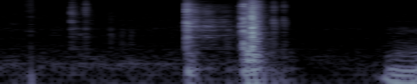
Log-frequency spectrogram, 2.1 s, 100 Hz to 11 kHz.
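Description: Hand wire strippers cutting and pulling the insulation off 12-gauge wire: a few light clicks, then two sharp snaps about a quarter second apart. Just before the end a short low hum begins.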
